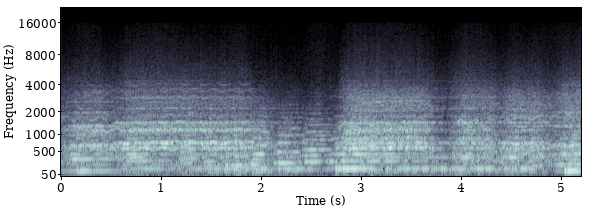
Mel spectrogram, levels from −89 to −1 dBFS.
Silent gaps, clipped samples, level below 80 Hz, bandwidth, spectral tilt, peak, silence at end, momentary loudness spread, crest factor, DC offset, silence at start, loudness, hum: none; under 0.1%; -44 dBFS; 8.8 kHz; -8 dB/octave; -2 dBFS; 0 s; 6 LU; 16 dB; under 0.1%; 0 s; -18 LUFS; none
